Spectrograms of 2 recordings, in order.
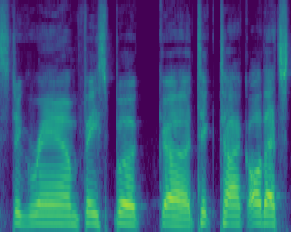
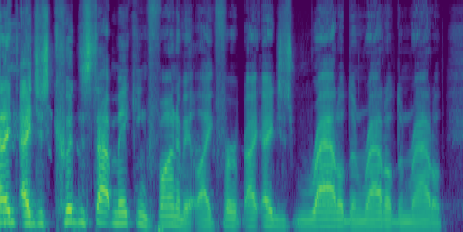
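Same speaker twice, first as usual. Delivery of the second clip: plain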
